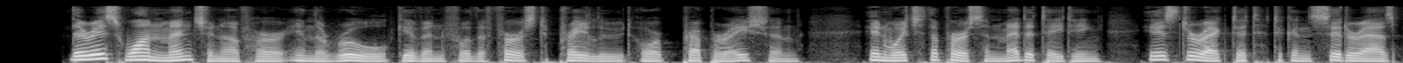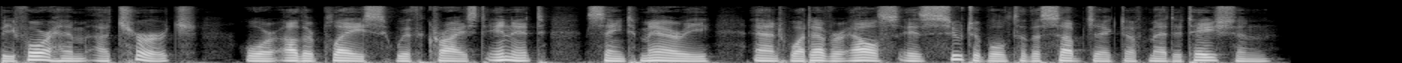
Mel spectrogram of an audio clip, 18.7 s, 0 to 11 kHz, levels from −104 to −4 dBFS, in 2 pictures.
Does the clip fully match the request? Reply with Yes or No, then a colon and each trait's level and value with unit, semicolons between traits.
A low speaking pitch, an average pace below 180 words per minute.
Yes: low, 125 Hz; average, 155 wpm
